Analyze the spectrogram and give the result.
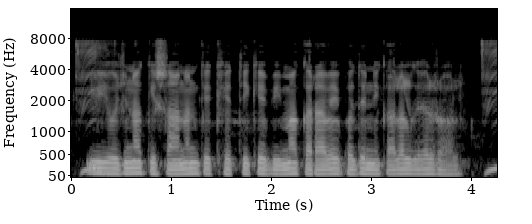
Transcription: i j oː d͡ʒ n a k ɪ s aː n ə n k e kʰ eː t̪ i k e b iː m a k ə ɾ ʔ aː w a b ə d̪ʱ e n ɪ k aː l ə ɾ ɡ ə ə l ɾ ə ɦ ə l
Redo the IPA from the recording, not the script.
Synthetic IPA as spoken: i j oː d͡ʒ n a k ɪ s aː n ə n k e kʰ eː t̪ i k e b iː m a k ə ɾ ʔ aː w e b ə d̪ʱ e n ɪ k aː l ə l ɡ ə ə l ɾ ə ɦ ə l

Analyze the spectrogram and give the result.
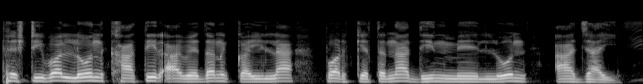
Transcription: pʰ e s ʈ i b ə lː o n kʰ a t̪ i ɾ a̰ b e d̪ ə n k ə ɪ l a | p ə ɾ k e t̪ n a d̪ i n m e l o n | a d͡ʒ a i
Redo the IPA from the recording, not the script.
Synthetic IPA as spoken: pʰ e s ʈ i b ə lː o n kʰ a t̪ i ɾ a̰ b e d̪ ə n k ə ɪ l a | p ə ɾ k e t̪ n a d̪ i n m e l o n | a d͡ʒ a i

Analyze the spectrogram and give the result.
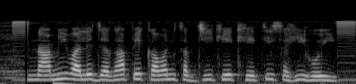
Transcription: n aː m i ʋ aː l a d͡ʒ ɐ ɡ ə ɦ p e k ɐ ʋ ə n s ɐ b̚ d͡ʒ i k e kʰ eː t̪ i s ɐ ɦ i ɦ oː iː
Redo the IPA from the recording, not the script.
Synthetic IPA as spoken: n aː m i ʋ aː l e d͡ʒ ɐ ɡ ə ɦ p e k ɐ ʋ ə n s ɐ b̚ d͡ʒ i k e kʰ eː t̪ i s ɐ ɦ i ɦ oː iː

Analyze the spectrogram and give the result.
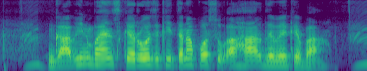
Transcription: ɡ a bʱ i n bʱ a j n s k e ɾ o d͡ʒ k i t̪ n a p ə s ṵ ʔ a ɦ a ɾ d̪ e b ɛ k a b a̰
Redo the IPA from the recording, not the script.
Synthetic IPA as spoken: ɡ a bʱ i n bʱ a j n s k e ɾ o d͡ʒ k i t̪ n a p ə s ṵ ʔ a ɦ a ɾ d̪ e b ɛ k e b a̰

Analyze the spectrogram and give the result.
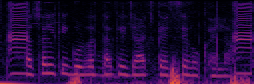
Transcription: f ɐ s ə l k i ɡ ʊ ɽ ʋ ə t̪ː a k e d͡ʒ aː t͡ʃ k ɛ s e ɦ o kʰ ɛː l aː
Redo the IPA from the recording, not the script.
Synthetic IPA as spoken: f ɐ s ə l k i ɡ ʊ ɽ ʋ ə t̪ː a k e d͡ʒ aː t͡ʃ k ɛː s e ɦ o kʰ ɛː l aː

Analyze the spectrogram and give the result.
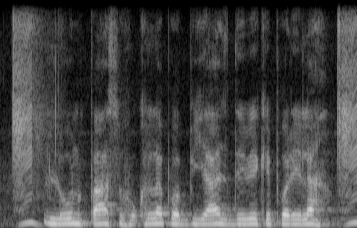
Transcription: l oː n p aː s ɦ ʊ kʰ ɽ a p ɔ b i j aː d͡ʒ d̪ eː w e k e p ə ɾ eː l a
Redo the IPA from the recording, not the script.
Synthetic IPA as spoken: l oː n p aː s ɦ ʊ kʰ l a p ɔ b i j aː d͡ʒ d̪ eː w e k e p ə ɾ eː l a

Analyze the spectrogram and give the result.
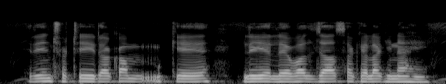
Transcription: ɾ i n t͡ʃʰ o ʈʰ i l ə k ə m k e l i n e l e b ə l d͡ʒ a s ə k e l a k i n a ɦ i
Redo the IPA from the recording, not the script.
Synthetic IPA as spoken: ɾ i n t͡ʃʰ o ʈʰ i ɾ ə k ə m k e l i e l e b ə l d͡ʒ a s ə k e l a k i n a ɦ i

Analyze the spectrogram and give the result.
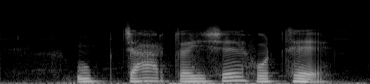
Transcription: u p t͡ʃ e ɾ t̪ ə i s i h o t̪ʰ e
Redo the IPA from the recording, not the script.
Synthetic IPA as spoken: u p t͡ʃ a ɾ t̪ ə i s e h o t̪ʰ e

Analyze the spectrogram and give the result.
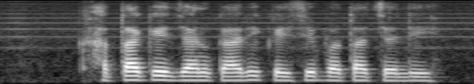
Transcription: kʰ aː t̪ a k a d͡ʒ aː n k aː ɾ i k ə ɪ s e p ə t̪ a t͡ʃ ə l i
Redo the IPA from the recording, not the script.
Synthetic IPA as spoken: kʰ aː t̪ a k e d͡ʒ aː n k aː ɾ i k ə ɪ s e p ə t̪ a t͡ʃ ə l i

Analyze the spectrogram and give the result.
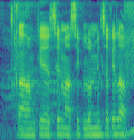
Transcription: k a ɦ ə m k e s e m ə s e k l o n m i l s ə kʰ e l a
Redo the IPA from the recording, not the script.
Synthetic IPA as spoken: k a ɦ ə m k e s e m a s i k l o n m i l s ə k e l a

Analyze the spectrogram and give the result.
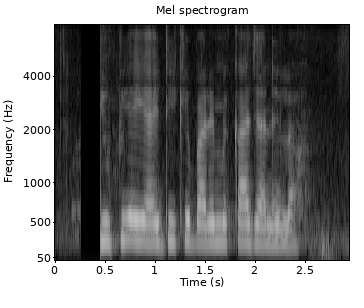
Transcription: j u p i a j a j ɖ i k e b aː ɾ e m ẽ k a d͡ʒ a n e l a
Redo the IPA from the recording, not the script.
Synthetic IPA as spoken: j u p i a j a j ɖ i k e b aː ɾ e m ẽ k a d͡ʒ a n e l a

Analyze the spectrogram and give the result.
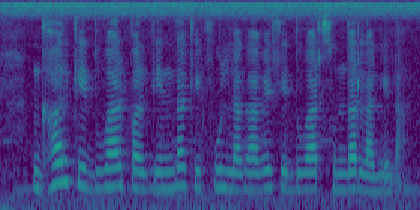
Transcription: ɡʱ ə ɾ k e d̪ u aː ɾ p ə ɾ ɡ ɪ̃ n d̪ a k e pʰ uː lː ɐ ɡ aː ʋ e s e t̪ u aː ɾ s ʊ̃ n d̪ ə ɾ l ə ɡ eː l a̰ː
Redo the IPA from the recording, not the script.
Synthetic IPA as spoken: ɡʱ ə ɾ k e d̪ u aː ɾ p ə ɾ ɡ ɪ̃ n d̪ a k e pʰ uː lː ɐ ɡ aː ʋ e s e d̪ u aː ɾ s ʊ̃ n d̪ ə ɾ l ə ɡ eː l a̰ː

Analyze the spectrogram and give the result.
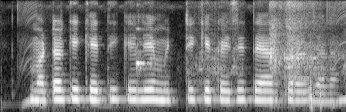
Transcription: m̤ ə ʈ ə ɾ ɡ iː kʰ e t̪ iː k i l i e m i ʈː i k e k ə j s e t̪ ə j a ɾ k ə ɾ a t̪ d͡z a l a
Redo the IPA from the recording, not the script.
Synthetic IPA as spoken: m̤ ə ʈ ə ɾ k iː kʰ e t̪ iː k e l i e m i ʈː i k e k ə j s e t̪ ə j a ɾ k ə ɾ ə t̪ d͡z a l a

